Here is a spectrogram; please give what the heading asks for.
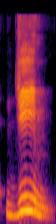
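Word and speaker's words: جيم: হরফ এটির নাম হচ্ছে জিম জিম জিমটা উচ্চারণের সময় জিহবার মাঝখানটা উপরের তালুর সাথে লাগিয়ে উপরের তালুর সাথে লাগিয়ে উচ্চারণ করতে হবে একটু শক্তভাবে জিহবার মাঝখান উপরের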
